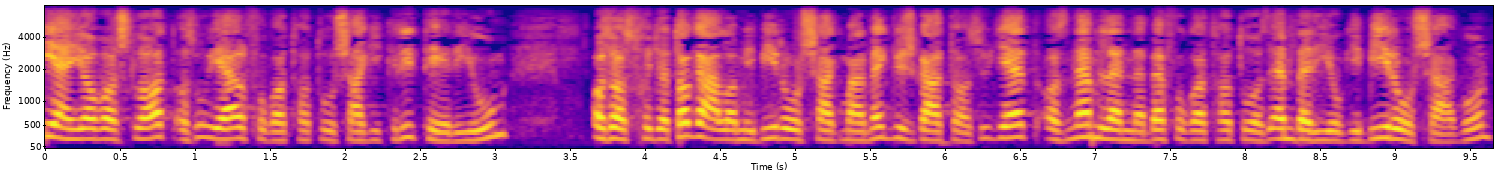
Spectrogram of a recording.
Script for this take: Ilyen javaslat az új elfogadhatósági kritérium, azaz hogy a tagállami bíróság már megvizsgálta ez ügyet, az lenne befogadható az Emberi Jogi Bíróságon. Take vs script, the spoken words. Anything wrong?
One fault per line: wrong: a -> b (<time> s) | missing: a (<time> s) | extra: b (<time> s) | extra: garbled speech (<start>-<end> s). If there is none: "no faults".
wrong: ez -> az (6.1 s)
extra: nem (6.8 s)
